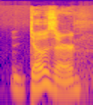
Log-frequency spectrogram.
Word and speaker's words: Djoser: Anyway, King Dozer was and it's spelled Djoser, and I always remember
